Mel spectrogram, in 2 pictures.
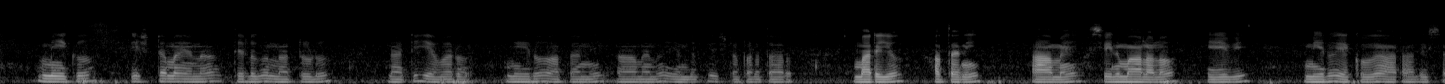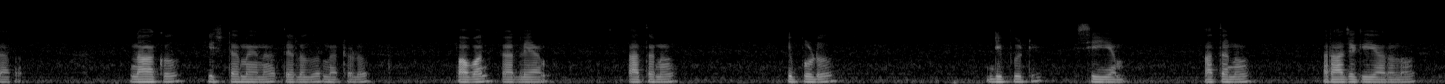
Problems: constant background noise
